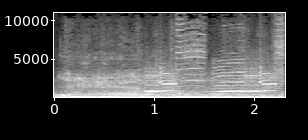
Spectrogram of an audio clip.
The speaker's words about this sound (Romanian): Asta e un montaj uh, pe, pe tema de la Game of Thrones. De la doar, Game of Thrones. Da, doar cu capre.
